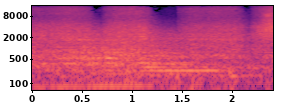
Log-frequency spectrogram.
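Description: A sponge sanding block rubbed back and forth over the top of a painted nightstand, a steady scratchy scrubbing. Low held notes of background music run under it.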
